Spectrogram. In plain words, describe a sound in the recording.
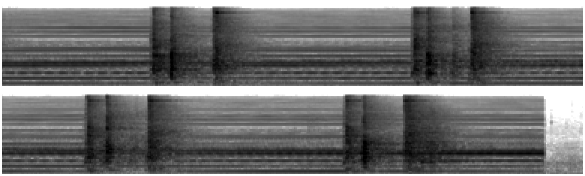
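A car lift's motor hums steadily.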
